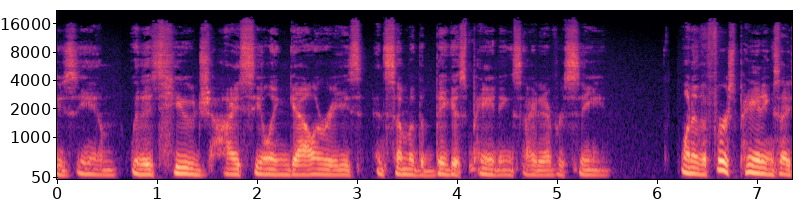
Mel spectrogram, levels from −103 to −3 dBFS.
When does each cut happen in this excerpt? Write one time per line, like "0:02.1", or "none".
0:06.1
